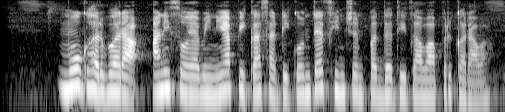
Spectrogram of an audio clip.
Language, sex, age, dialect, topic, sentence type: Marathi, female, 25-30, Northern Konkan, agriculture, question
